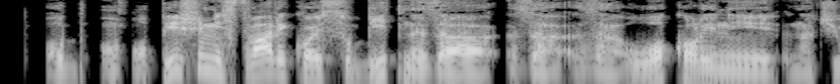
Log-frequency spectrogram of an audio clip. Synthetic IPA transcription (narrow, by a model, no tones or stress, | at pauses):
obopiːʃimist̪ʋaːɾiko̞jesubit̪nezazazauokoliniznaːt͡ʃi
